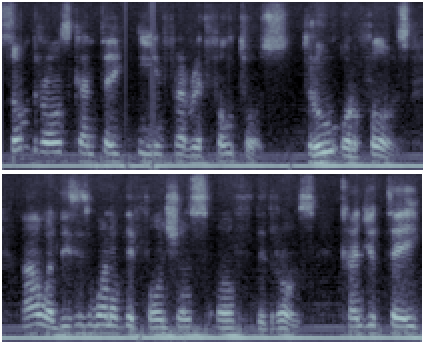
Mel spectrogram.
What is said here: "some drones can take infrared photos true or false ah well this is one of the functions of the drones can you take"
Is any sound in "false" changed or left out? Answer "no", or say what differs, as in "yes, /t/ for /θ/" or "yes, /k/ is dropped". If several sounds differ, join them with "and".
yes, /l/ is dropped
